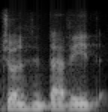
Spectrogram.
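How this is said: The name is said with a French pronunciation.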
